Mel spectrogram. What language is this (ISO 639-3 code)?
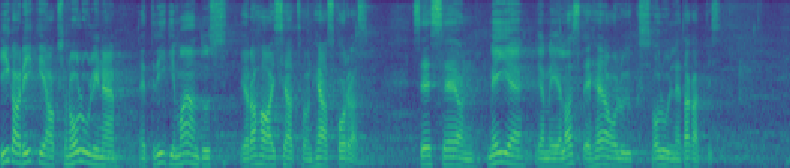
est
